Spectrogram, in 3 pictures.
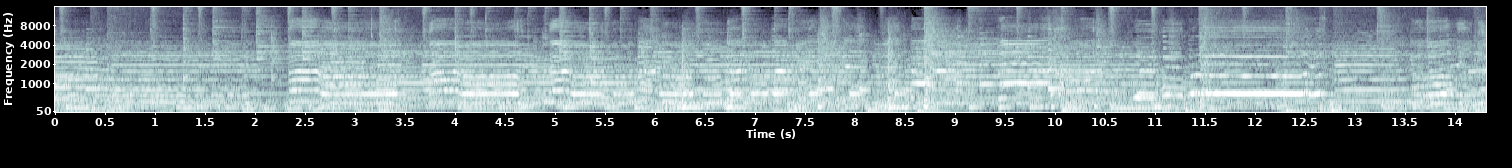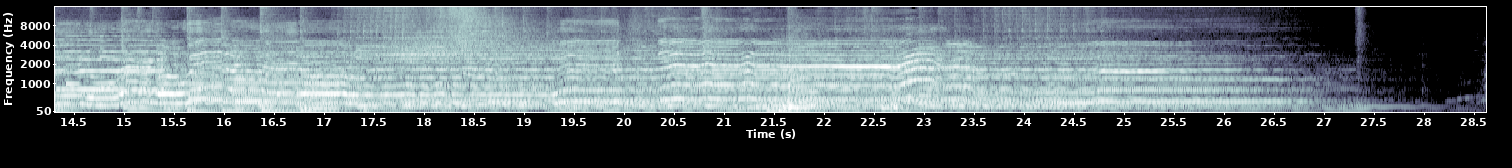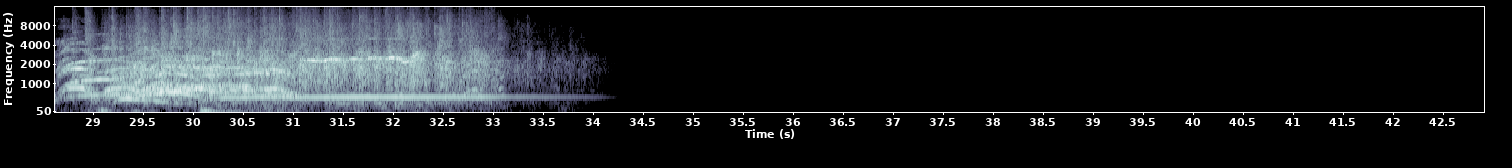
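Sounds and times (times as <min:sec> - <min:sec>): plucked double bass: 0:00.0 - 0:23.0
woman singing: 0:00.0 - 0:27.1
trumpet: 0:00.0 - 0:27.5, 0:30.3 - 0:34.1
jazz band held chord: 0:00.0 - 0:28.0
cheers and whistles: 0:28.6 - 0:34.0
audience applause: 0:28.6 - 0:34.1.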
